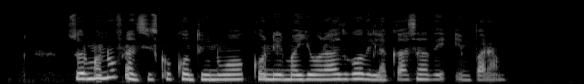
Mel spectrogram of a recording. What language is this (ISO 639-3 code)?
spa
